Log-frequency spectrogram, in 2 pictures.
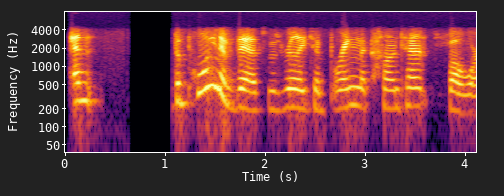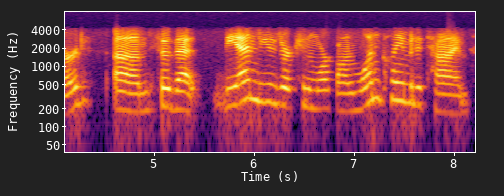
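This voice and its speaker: A woman presenting a software webinar, a little stuffy from a cold, talking in a relaxed way with frequent fillers. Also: medium pitch, normal speed. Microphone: web call audio. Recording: tinny phone-like audio.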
